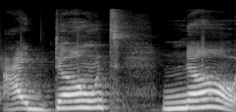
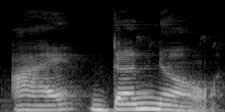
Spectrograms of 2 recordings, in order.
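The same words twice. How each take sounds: First: The T in "don't" is clearly pronounced. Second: The T in "don't" is dropped. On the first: The speaker calls it wrong. "It can sound very dramatic if you say" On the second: The speaker calls it right. "Notice that we do not say the T"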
